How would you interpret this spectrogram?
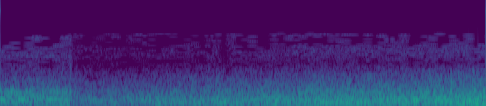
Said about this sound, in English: I'm hoping that you won't go to sleep tonight as you hear the rain on the roof and on the side of the building.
